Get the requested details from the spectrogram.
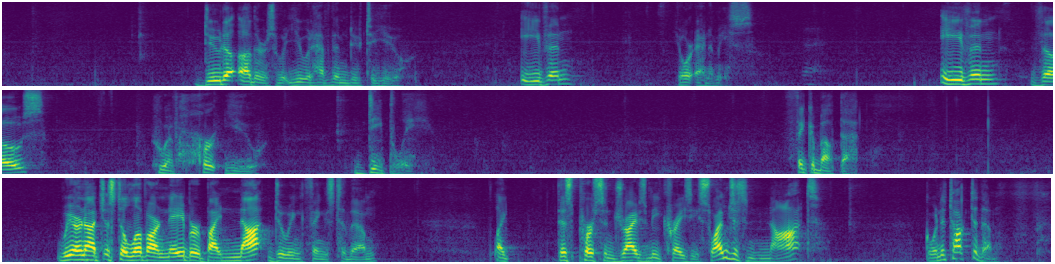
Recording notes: Sunday Morning Sermon Audio.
